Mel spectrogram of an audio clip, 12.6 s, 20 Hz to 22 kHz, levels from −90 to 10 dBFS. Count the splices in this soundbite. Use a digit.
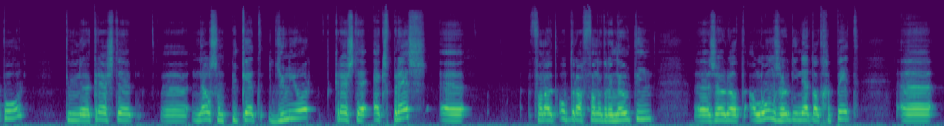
0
